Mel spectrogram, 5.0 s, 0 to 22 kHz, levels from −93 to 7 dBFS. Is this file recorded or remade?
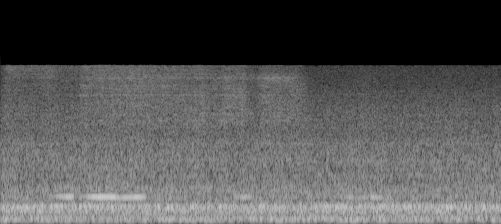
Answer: recorded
